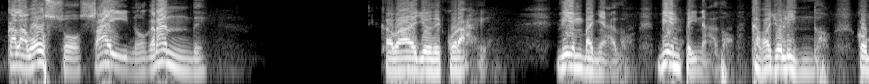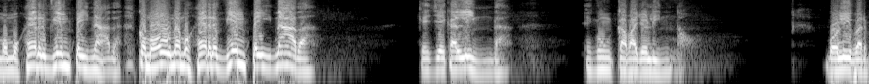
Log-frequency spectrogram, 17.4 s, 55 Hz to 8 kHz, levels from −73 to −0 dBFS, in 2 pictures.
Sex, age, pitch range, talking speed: male, 30-49, 130-170 Hz, 100 wpm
